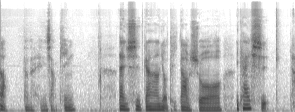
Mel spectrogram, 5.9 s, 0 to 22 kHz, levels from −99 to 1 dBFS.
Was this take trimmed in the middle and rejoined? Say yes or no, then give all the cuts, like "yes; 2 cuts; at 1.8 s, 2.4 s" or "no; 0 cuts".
yes; 2 cuts; at 2.3 s, 4.6 s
